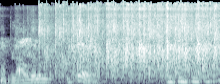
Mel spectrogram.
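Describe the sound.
A crowd applauds steadily for a few seconds, a dense, hissing wash of clapping, while voices call out and talk over it.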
